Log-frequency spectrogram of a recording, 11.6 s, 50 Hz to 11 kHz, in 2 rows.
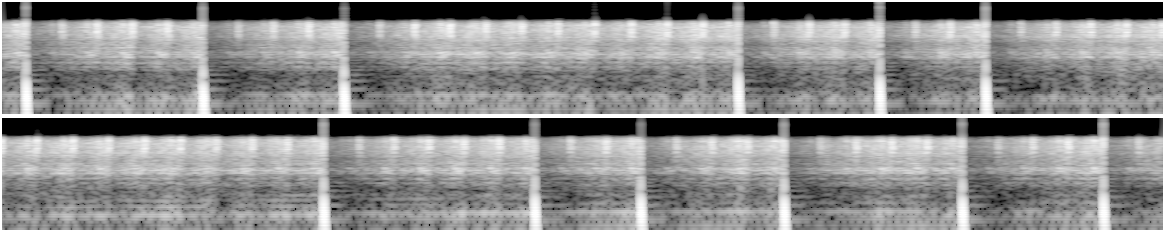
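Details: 2006 Dodge Charger SRT-8: sharp, loud ticks about once a second over the idle, unchanged at any speed or rpm, heard by stethoscope at the top right of the engine (facing it from the front); a bad lifter, confirmed as the top-right lifter.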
